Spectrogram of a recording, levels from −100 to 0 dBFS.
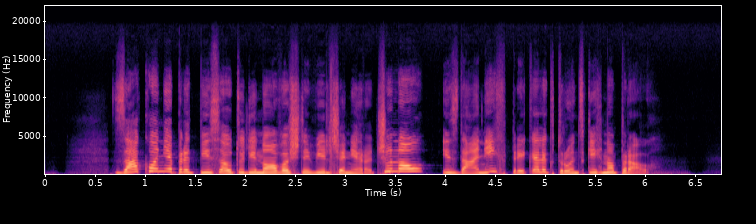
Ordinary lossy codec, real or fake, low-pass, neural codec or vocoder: none; fake; 19.8 kHz; vocoder, 44.1 kHz, 128 mel bands, Pupu-Vocoder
